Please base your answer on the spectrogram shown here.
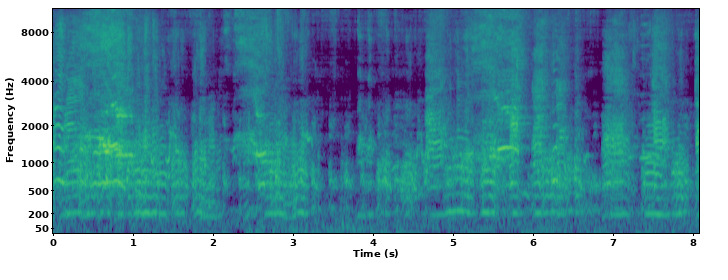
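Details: A flock of kept geese outdoors in fields by a house, honking continuously in overlapping nasal calls that swell and ease in loudness.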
